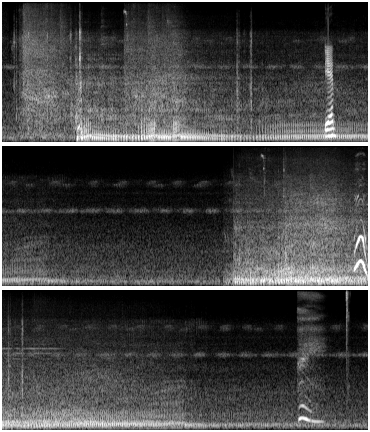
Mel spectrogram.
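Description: Small motorbike engines starting and running as a group rides off. The engine sound comes in suddenly about a second and a half in, fades, then swells again about twelve seconds in and slowly dies away. Two short loud yells cut through, one in each swell, over a steady faint chirping of insects.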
